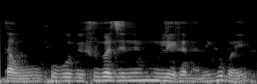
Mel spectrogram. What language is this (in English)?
Bodo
